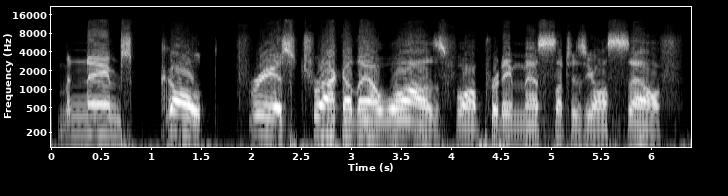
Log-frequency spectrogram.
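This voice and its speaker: A man's voice: fairly high pitch, steady tone, slow, a bit bright, clean tone, no echo, voice pushed up, rough recording. A man voicing a drunken, boastful stallion cowboy in a slurred, roaring drawl for a story reading. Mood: boastful, leering. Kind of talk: storybook character voice.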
